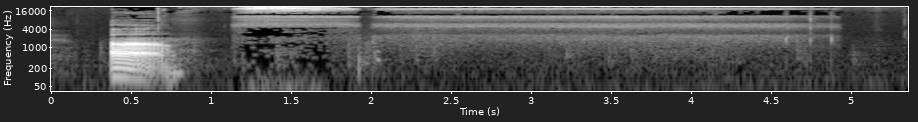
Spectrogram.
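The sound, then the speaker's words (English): Steady hiss from an Afternoon Delight cannabis vaporizer with gold trim and a blue handle, running evenly for about four seconds after a brief, louder burst of sound at the start. “Yeah, this Afternoon Delight vaporizer is amazing. It's like all gold trim and it's a blue handle.”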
